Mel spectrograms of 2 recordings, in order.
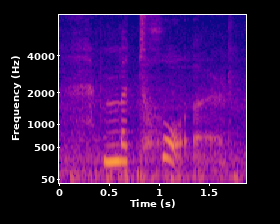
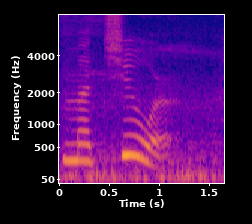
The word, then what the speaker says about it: mature: By the way, if you want to be mature, you can say it like Gaddy, my great aunt Tess, mature, which rhymes with door, not mature, which rhymes with sewer.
